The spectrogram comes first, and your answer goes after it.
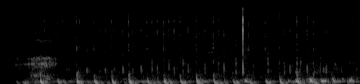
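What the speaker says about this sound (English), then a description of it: "I'm tapping the screen" Rapid, even clicking from fingers tapping on a touch screen, a quick regular run of close, crisp taps going on without a break.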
